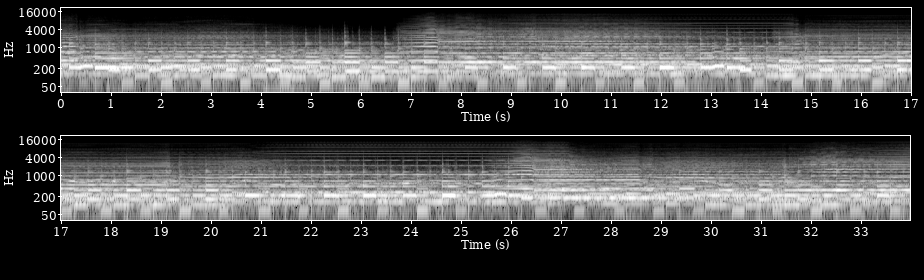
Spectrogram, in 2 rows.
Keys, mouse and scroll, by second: 0.2 ctrl+shift+Left, 0.7 drag, 26.2-28.5 drag, 28.5 scroll up 5, 28.8-33.9 shift+middle drag.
